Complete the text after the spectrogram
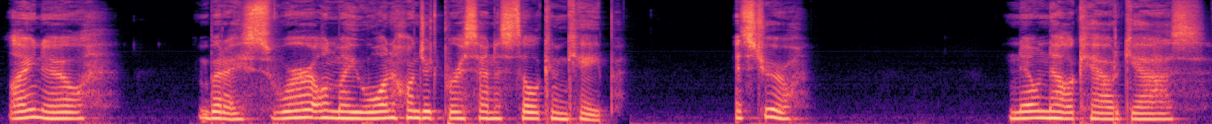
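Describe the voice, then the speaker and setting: A woman's voice: lowish voice, dark tone. A woman playing a theatrical female supervillain in an ASMR roleplay, arch and teasing, coaxing and tender with a beloved enemy. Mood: earnest, playful. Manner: arch, unhurried, coaxing, mock-grand.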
